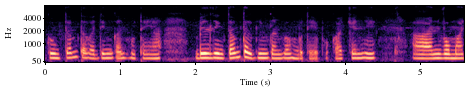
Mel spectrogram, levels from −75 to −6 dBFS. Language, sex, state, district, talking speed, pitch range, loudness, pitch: Mizo, female, Mizoram, Aizawl, 265 wpm, 220-235 Hz, -17 LUFS, 230 Hz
